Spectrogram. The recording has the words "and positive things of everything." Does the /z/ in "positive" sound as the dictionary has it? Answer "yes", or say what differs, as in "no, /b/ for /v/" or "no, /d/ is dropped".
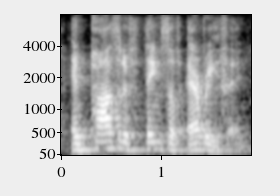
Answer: yes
